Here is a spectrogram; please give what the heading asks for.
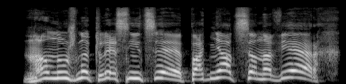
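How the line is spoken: Shouting over roaring water. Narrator (Russian): крикнул слуга, перекрывая рев воды

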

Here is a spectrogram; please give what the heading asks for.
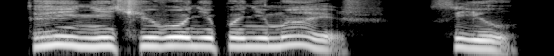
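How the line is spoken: Lifeless voice. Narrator (Russian): Безжизненным голосом отозвался он

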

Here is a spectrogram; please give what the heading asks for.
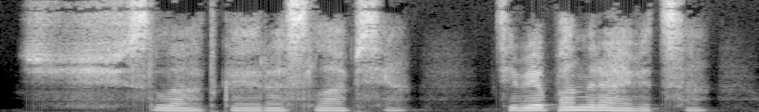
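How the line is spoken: Soothing whisper. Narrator (Russian): успокаивающе прошептал он

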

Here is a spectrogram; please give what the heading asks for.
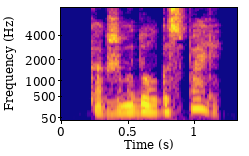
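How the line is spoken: Mumbled. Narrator (Russian): пробормотал

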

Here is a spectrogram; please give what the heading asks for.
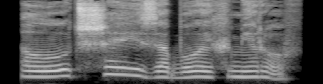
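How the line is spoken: Mutter. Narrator (Russian): пробормотала Лейла

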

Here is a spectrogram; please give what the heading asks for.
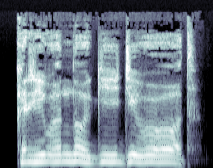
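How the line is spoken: Big man growling. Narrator (Russian): прорычал здоровяк

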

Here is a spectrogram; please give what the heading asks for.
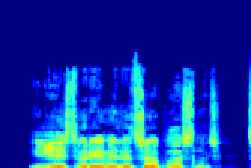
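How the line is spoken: Glum question. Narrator (Russian): спросил Геральт уныло

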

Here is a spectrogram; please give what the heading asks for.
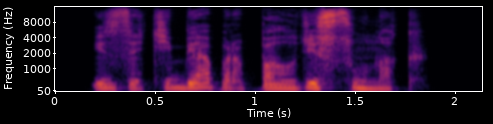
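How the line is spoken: Hoarse, angry mutter. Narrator (Russian): хрипло и злобно пробормотал он

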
